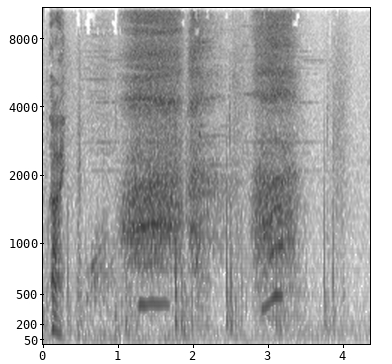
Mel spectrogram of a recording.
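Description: A young man speaks cheerfully.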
